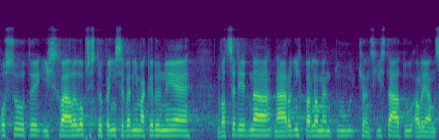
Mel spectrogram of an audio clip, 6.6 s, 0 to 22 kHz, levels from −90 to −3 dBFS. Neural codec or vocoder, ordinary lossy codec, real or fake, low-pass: none; Opus, 24 kbps; real; 7.2 kHz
